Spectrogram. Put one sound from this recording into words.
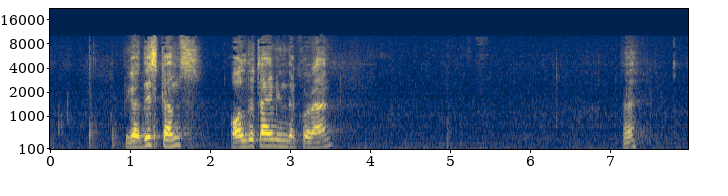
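An older man speaks in a calm, lecturing voice close by.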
